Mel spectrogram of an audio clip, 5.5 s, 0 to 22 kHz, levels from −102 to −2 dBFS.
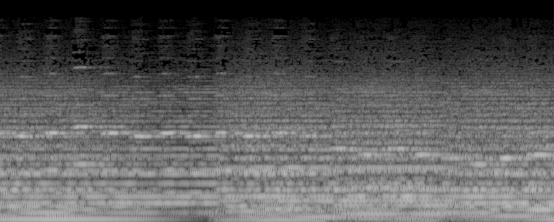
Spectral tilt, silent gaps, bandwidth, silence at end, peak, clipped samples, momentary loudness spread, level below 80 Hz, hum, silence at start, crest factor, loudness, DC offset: -6 dB/octave; none; 13 kHz; 0 s; -18 dBFS; under 0.1%; 2 LU; -42 dBFS; none; 0 s; 14 dB; -31 LUFS; under 0.1%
